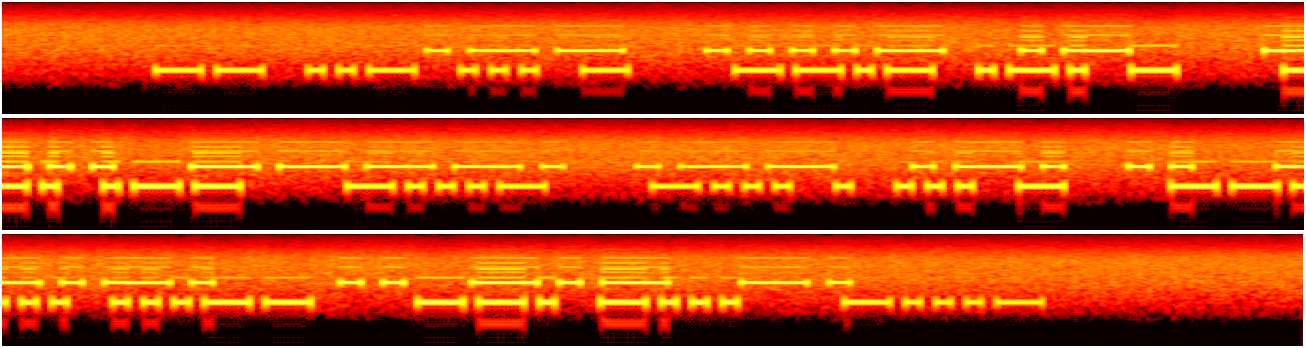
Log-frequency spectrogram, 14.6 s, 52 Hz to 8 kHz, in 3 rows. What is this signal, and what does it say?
Morse code, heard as two keyed tones, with fading. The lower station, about 21 wpm, 370 Hz: MUST QRT NW <BT> BEST 73 GB <BT>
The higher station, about 15 wpm, 890 Hz: W4A D9WRIC IKN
